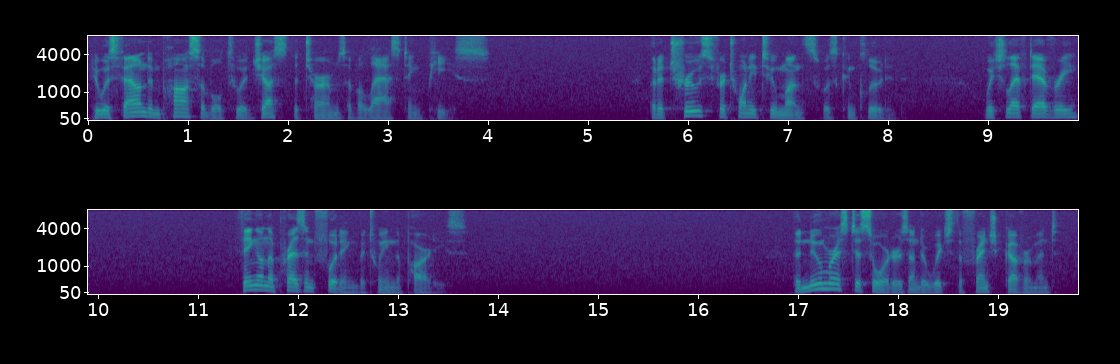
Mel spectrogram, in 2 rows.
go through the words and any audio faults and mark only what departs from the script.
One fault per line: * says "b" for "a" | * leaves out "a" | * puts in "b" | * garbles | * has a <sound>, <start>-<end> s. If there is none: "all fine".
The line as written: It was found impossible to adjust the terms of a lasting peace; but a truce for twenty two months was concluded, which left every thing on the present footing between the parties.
* puts in "The numerous disorders under which the French government"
